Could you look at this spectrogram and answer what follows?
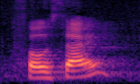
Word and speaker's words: foci: Is that the way you pronounce it? Foci?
